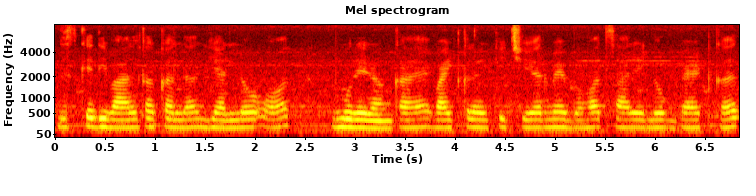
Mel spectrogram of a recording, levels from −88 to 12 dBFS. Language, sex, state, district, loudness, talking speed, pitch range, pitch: Hindi, female, Chhattisgarh, Raipur, -16 LUFS, 165 wpm, 170-180 Hz, 175 Hz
